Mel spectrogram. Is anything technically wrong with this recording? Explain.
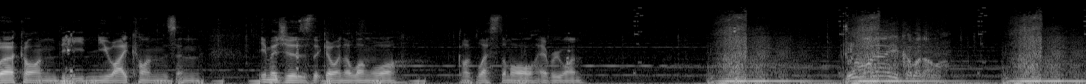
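Yes. Throughout, the audio sounds watery and swirly with dulled treble and smeared attacks, likely MP3 compression at a low rate near 64 kbps. A spectrogram shows a hard high-frequency ceiling and flickering holes.

Corrupt frame decoded: there are short chirps and bursts at 0.65–0.75, 2.96–3.00, 5.66–5.69, 7.34–7.37 and 8.41–8.54 s. Each spans one to several frames, where damaged data was decoded into misplaced energy. They peak around -20 to -10 dBFS and show as bright smeared blocks on a spectrogram.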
